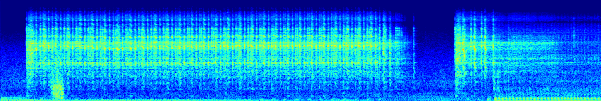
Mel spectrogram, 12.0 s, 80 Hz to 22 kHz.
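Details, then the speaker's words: 2004 Suzuki Ozark 250 ATV, long unrun, after carburetor replacement, fresh 10W40 oil change and tune-up, started with a little choke: fires straight away, settles into a quick even idle running slightly high, no misfires or rattles; normal cold start. "A little bit of choke. Oop. She hasn't ran that well in years."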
